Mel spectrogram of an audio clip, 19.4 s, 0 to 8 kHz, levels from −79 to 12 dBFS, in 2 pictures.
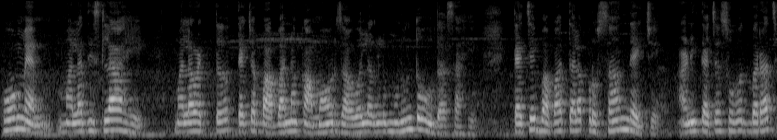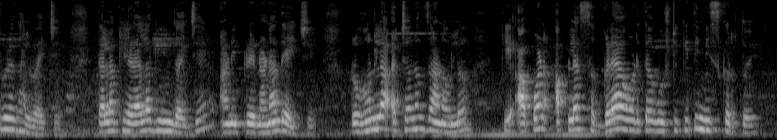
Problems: constant background noise, continuous background conversations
